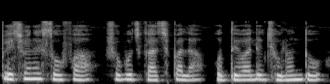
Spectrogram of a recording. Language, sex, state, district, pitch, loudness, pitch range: Bengali, female, West Bengal, Alipurduar, 220 Hz, -16 LUFS, 210-225 Hz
